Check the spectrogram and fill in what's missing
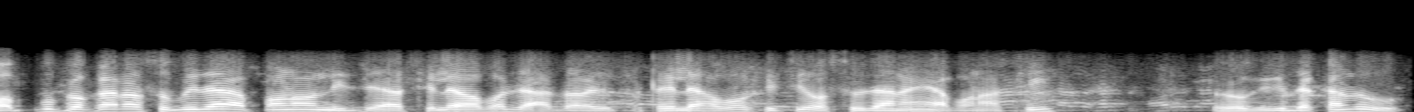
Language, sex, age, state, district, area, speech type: Odia, male, 45-60, Odisha, Sambalpur, rural, conversation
